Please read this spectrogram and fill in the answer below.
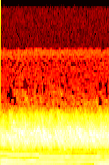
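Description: A crowd of young chicks peeping continuously, many short, high, downward-sliding calls overlapping. Background music with held chords plays under them, changing chord just before the end.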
